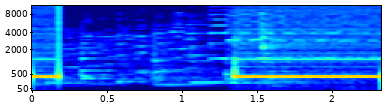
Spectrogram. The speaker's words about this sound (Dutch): ik heb hem even gebeld om te vragen hoe het dan wel zit.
